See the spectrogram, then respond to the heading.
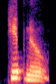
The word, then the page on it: hypno: Indian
